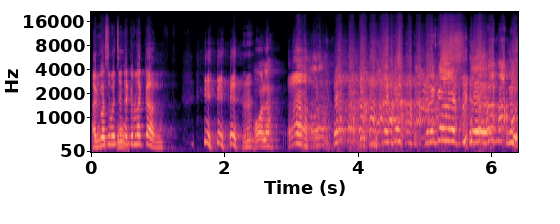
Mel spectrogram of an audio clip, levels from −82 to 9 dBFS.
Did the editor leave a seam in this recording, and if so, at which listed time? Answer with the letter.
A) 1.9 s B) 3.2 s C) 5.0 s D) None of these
D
